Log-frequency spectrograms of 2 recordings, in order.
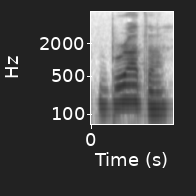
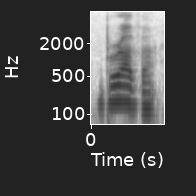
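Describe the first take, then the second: Both takes have the same delivery.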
